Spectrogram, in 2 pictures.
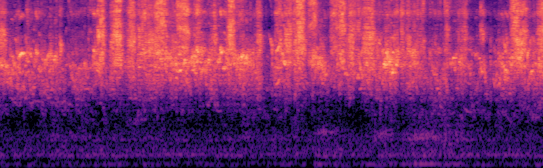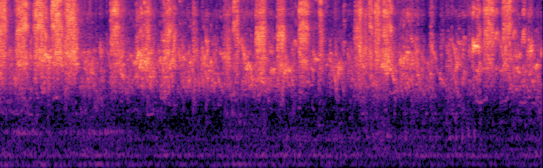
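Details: A flock of baby chickens at home, persistent high-pitched peeping in rapid overlapping bursts, with a brief quieter moment around the third second.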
